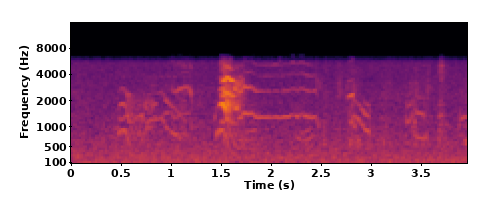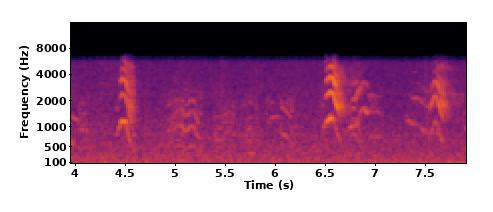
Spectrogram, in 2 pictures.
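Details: One-week-old Komondor puppies whimper: a few high, thin squeals and whines, some holding a steady pitch and others sliding, with sharper yelps near the second and sixth seconds over a quiet, hissy background.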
